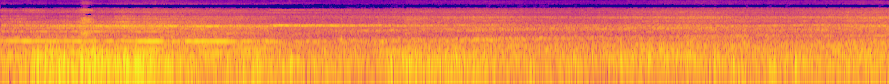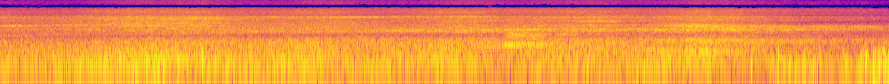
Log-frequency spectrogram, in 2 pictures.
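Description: An electric train rolls past along the platform, its wheels rumbling and clattering on the rails.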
